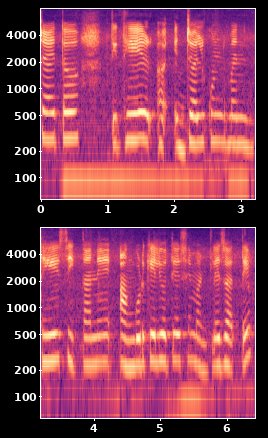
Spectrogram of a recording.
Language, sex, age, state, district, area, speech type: Marathi, female, 30-45, Maharashtra, Nagpur, urban, spontaneous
